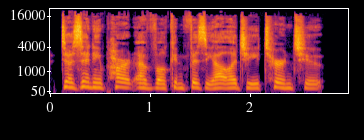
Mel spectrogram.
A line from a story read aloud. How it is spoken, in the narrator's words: said Spock hoarsely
